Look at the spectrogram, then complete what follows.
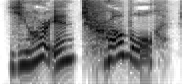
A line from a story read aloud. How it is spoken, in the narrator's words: she said, gasping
